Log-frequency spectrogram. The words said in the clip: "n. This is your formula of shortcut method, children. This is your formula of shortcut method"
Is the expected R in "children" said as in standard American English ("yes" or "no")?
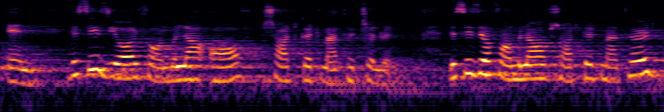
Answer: yes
